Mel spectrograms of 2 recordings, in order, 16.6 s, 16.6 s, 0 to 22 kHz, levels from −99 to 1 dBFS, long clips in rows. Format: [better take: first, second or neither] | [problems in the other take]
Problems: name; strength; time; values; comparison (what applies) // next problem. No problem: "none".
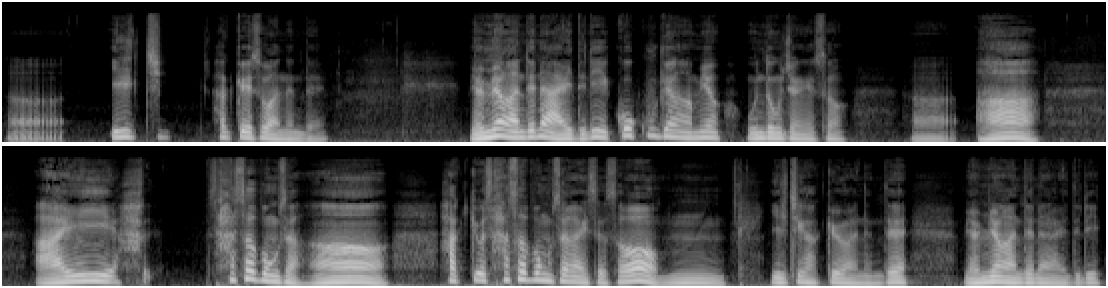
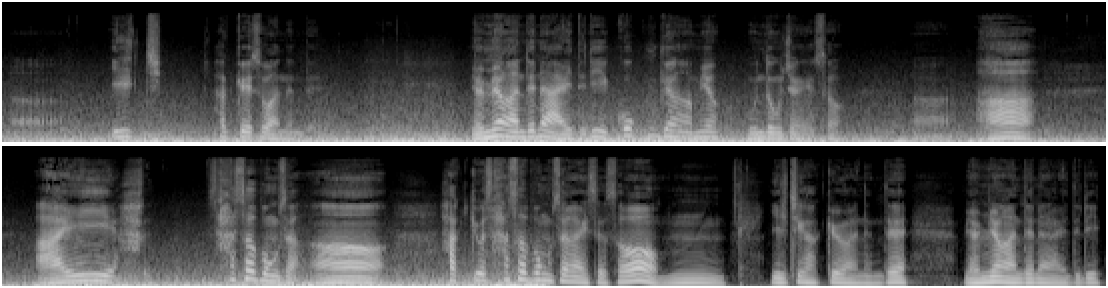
first | low rumble; noticeable; until 12 s; 15 dB below the speech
